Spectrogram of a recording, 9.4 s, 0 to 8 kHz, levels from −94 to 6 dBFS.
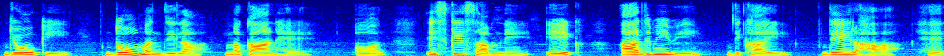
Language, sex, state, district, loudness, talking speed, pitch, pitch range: Hindi, female, Himachal Pradesh, Shimla, -18 LUFS, 95 wpm, 215 Hz, 185-250 Hz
